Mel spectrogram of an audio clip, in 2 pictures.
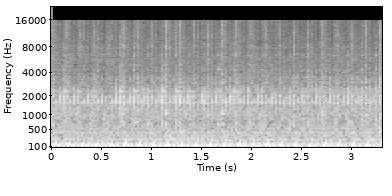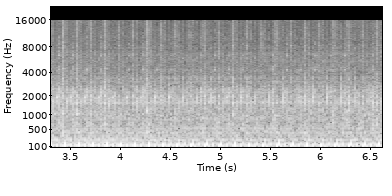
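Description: Steady idle with a crisp, regular tapping about three to four times a second riding over the engine; source not pinned down.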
